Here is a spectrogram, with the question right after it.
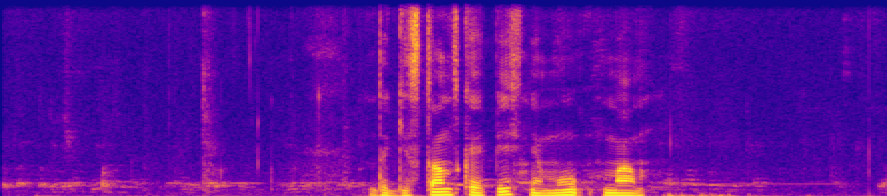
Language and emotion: Russian, neutral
